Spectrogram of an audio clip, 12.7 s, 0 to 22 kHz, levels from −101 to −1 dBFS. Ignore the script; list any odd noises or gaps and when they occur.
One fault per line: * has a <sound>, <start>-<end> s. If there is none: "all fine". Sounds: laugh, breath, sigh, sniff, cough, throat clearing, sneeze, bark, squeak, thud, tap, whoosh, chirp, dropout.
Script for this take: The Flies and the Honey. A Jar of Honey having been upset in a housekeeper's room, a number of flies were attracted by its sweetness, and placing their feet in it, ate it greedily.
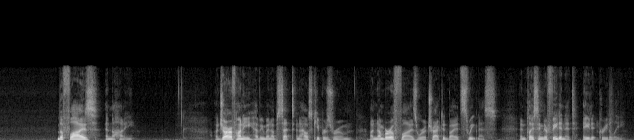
all fine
